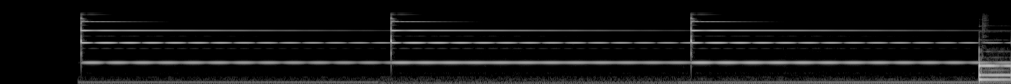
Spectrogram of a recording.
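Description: A metal bell struck three times, about three seconds apart, each stroke ringing on at a high, clear pitch and slowly fading. Near the end a lower-pitched chime is struck.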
